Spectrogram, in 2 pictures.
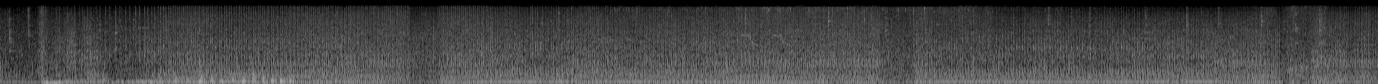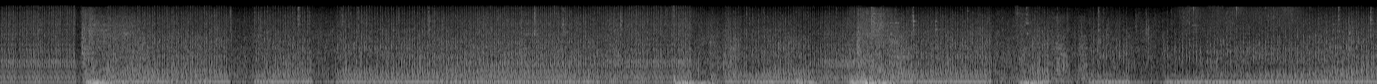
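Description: Tyres crunch over a dirt track.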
